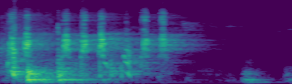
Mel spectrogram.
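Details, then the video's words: Ducks, male and female, eating together and startled by the person feeding them; a quick burst of about eight loud nasal quacks in under two seconds, then near silence with a faint low call at the end. "Duck Sounds ||Quacking Sounds Of Ducks||"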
